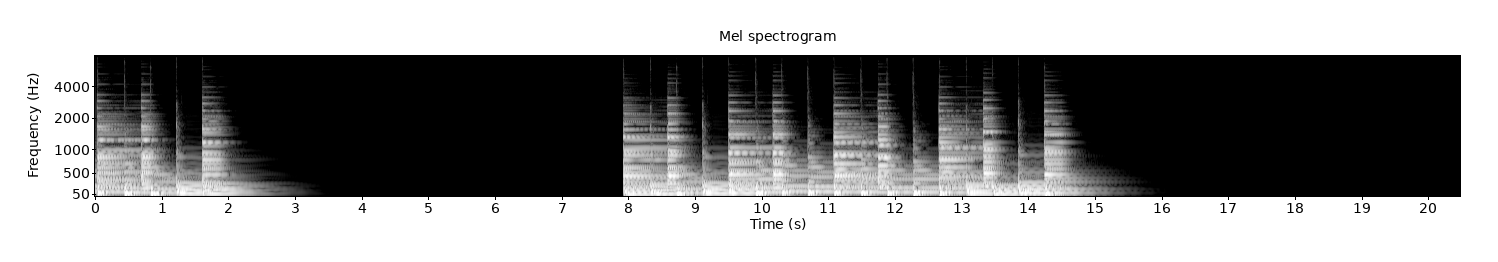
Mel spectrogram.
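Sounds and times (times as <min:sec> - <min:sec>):
etude without drums: 0:00.0 - 0:02.2, 0:08.0 - 0:14.9.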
